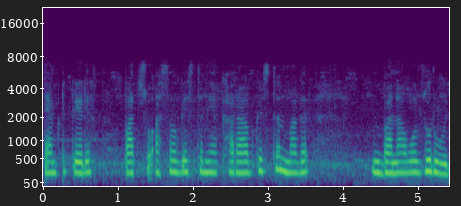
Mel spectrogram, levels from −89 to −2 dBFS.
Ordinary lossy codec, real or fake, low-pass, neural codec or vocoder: none; real; none; none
